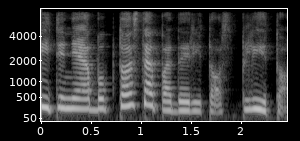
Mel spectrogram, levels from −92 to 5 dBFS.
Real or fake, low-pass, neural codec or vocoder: real; 7.2 kHz; none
